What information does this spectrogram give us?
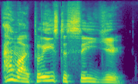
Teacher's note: we change the intonation to make it sound like a declarative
